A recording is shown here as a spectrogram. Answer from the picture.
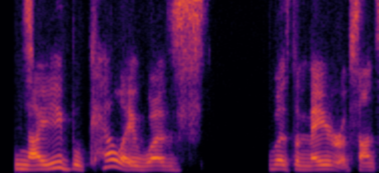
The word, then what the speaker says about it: Bukele: How did this particular president, is it Bukele? Is that how you say his name? – Nayib Bukele. Yeah.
